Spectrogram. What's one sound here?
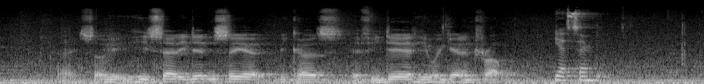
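A man speaks calmly and clearly.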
